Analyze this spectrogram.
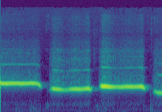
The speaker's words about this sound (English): sets the mood with a little bit of very skillful whistling in the background. Like that? Yeah, that's excellent.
